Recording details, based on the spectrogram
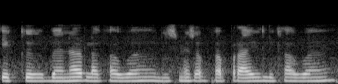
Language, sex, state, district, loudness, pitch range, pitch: Hindi, male, Jharkhand, Deoghar, -17 LUFS, 160-165 Hz, 165 Hz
